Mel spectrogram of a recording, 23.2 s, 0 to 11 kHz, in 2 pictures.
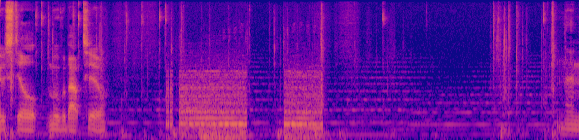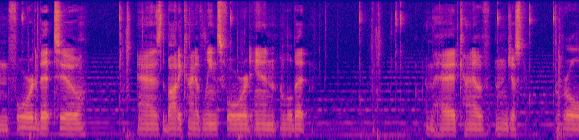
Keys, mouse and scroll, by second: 0.1 ctrl+Tab, 0.8 right click, 1.5 shift+right click, 3.2 click, 3.4 space, 4.8 space, 5.5 space, 6.3 space, 7.6-10.9 drag, 12.0-14.0 shift+drag, 14.8 right click, 16.2-18.8 shift+drag, 19.6 right click, 21.5 click, 22.6-23.1 shift+drag.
